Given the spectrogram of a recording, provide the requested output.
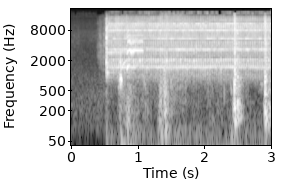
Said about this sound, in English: Woodstock smacks an alarm clock.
